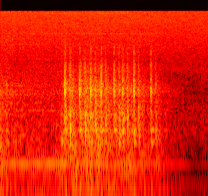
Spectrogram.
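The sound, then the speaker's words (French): Typing on a typewriter as a statement is taken down: many quick, faint key strikes in a brisk run over a steady low hum, then tapering off. “Le commissaire a tout noté sur la machine à écrire.”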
